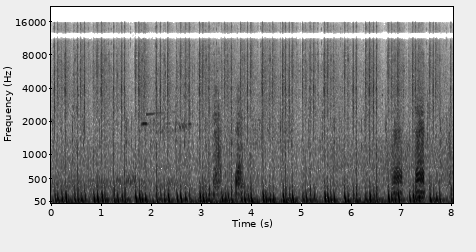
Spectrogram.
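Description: A horse's hooves thud rapidly on sand at a gallop.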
